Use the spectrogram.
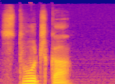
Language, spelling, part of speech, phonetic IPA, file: Polish, stłuczka, noun, [ˈstwut͡ʃka], Pl-stłuczka.ogg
